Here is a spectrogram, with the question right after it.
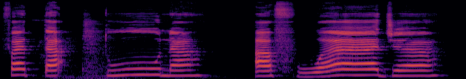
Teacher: वाव के साथ अलिफ मद आई है, इसको दो हरकत खींचेंगे और जीम के ऊपर भी क्या है, ज़बर है, लेकिन वफ़ की सूरत में अलिफ मद हो गई है, तो कैसे पढ़ेंगे, अफ़वाजा।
